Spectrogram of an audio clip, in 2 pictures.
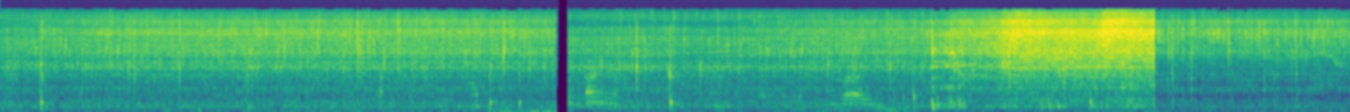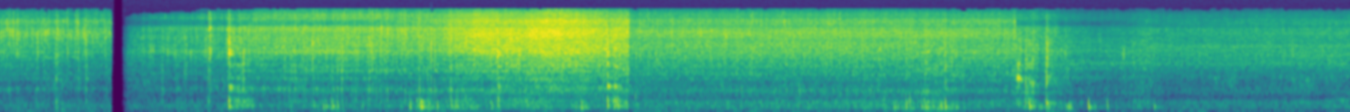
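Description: Onion, chili and spices frying in oil in a large aluminium pot, a steady sizzle that swells louder twice, with a metal spatula scraping and knocking against the pot as it is stirred.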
